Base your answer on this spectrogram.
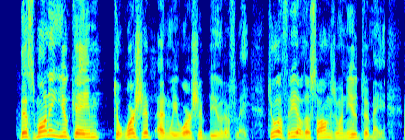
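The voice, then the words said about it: Argentine Spanish accent in English. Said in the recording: “I was born in Argentina, just so you can get over what the accent's about.”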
